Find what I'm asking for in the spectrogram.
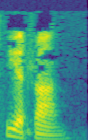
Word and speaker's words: theatron: Where it says the word spectacle, the word in the Greek is pronounced theatron. We get our word theater from it.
